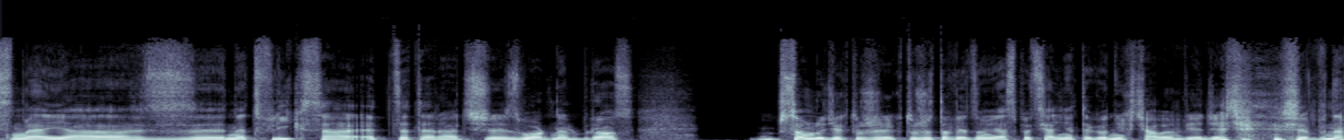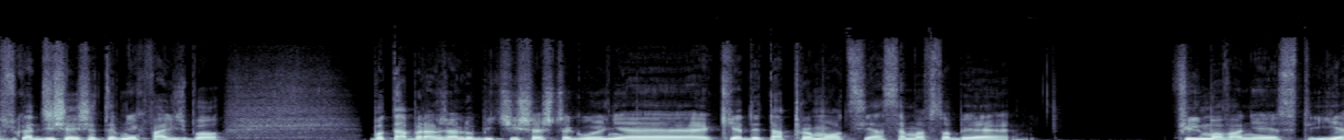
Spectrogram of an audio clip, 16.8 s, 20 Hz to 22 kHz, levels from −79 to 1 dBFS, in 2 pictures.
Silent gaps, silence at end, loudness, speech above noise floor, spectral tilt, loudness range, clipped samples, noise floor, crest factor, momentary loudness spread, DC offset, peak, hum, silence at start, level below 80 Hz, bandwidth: none; 0 s; -15 LUFS; 55 dB; -6 dB/octave; 2 LU; under 0.1%; -69 dBFS; 14 dB; 5 LU; under 0.1%; 0 dBFS; none; 0 s; -48 dBFS; 16 kHz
